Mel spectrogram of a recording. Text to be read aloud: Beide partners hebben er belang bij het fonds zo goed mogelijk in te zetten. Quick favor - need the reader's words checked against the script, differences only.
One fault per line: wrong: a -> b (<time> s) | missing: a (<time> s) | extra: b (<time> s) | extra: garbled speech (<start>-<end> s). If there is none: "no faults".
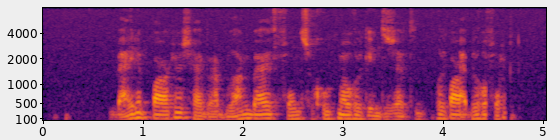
extra: garbled speech (3.9-4.6 s)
